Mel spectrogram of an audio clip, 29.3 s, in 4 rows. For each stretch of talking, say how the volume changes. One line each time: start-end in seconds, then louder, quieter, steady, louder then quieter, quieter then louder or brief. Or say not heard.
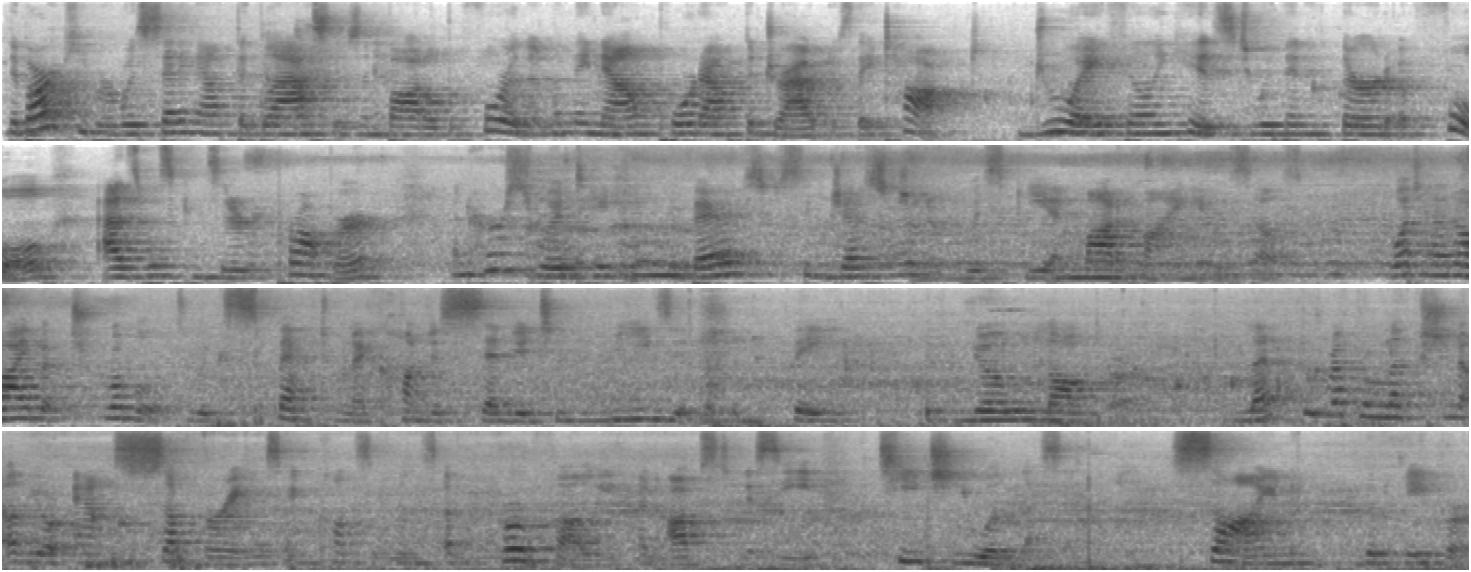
0.0-29.3 steady.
